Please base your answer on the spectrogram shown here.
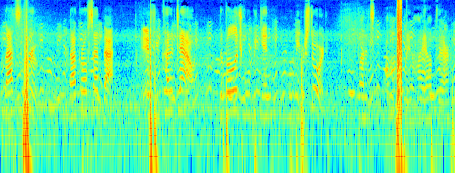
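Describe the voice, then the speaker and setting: A woman voicing a tiny, brash male bug-like wandering artist from a video game, boastful, excitable and teasing. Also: extremely high pitch, very noisy, voice pushed up, exaggerated voice. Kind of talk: video game cutscene voice-over, read aloud.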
